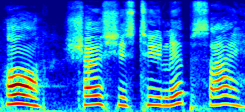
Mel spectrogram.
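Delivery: slow, high-pitched stab at Australian; attempted Australian accent. Having a go at Australian after the demo, slow high mock Australian. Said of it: "That's as good as I can do".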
